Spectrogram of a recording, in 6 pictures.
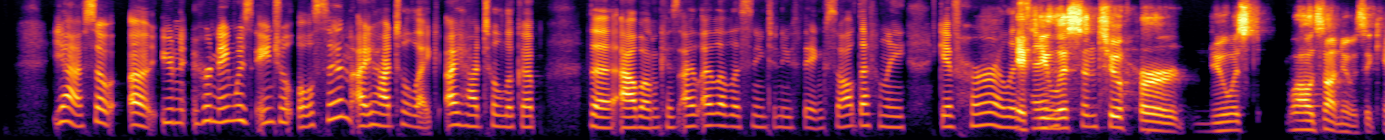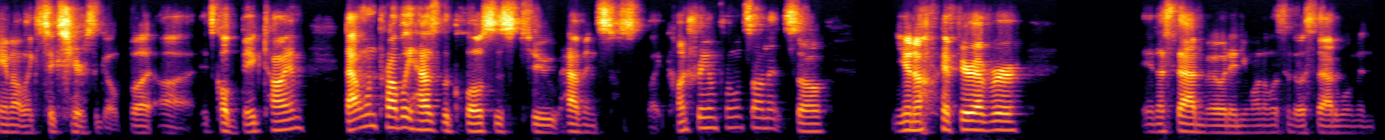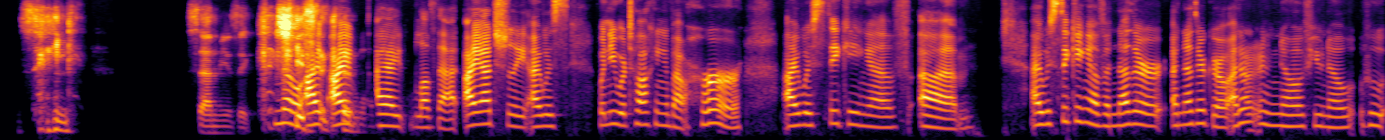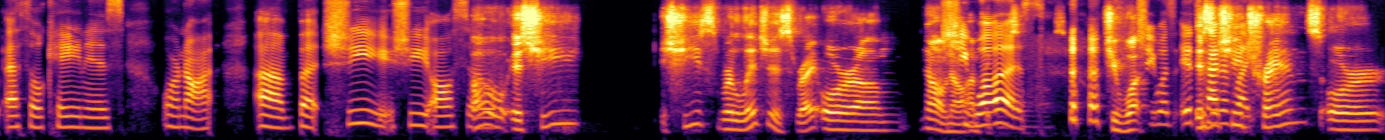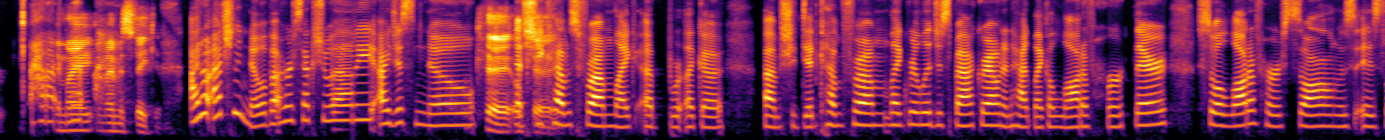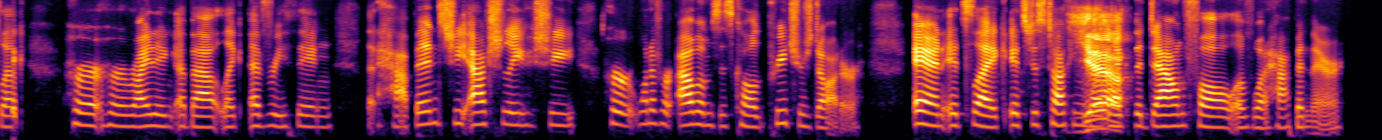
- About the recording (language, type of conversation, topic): English, unstructured, How does music play a role in how you celebrate small wins or cope with setbacks?
- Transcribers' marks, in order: laughing while speaking: "years"; laughing while speaking: "know"; laughing while speaking: "sing"; laughing while speaking: "she's a good one"; stressed: "her"; other background noise; laugh; sigh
